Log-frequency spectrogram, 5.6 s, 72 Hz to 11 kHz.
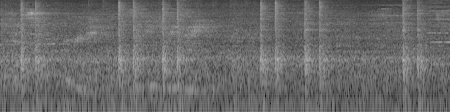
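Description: JR East E657-series limited express train rolling past along the platform, its wheels clacking over the rail joints in a run of uneven sharp clicks over a steady low rumble.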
